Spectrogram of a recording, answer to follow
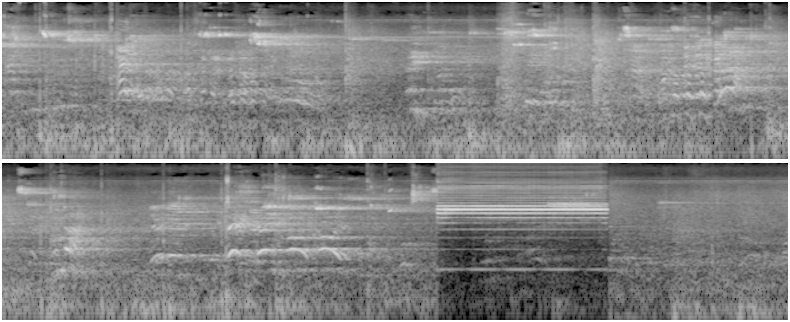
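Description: Indoor basketball game: players' voices and a basketball bouncing echo in a large gym. About fifteen seconds in, the scoreboard buzzer sounds one steady, harsh tone for about two seconds, marking the game clock running out at the end of the period.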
